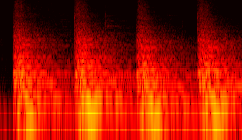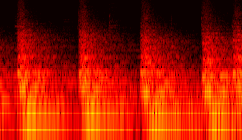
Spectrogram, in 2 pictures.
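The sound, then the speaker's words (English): An orchestral string section of violins, cello and bass plays a stompy, evenly spaced pattern of short, heavy chords, about eight strokes, each swelling and fading before the next. “I'm just using violins, cello, and the bass strings for a sort of a stompy section underneath everything else. Sounds like this.”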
